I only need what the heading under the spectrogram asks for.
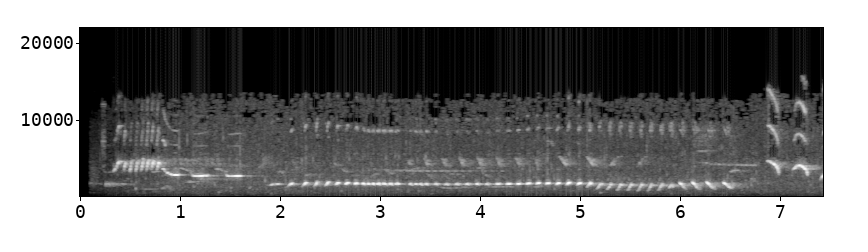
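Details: White-rumped shama song, a training recording for other shamas, set with nature sounds and trickling water: high whistled notes, then a long fast run of even chipping notes, ending in quick descending trills.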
